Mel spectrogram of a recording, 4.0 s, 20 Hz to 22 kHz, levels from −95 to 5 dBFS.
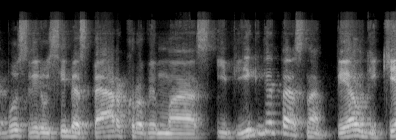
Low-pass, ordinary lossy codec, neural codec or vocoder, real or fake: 14.4 kHz; Opus, 16 kbps; none; real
